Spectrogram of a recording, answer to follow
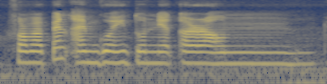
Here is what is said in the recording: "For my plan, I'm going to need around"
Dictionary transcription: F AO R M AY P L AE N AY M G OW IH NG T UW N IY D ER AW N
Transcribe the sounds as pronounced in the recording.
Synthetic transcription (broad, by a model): F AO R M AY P EH N AY M G OW IH NG T UW N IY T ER AW N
